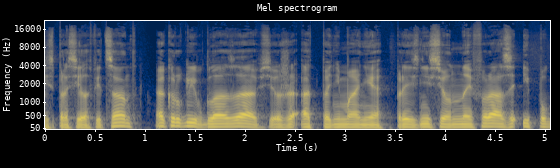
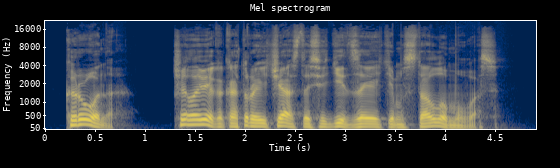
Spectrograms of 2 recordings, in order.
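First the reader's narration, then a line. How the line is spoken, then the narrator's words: Calm repetition. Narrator (Russian): спокойно повторил я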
